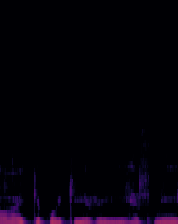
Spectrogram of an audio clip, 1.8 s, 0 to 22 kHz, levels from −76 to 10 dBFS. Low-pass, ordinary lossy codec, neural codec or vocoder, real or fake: none; none; none; real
